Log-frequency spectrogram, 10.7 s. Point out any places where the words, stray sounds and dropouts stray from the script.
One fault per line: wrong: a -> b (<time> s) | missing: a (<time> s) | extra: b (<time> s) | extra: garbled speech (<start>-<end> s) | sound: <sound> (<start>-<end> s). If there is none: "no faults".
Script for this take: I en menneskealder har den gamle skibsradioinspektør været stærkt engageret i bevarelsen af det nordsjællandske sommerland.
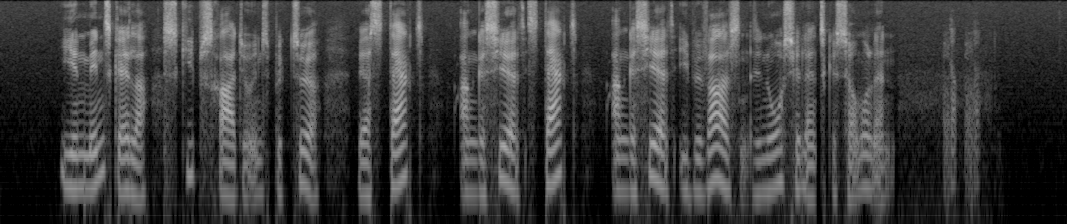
missing: har den gamle (1.4 s)
extra: stærkt engageret (5.3 s)
missing: af (7.5 s)
sound: dropout (8.2-8.2 s)
sound: laugh (9.4-9.8 s)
